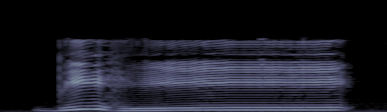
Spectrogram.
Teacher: इसको हमने इसके हिज्जे किस तरह करने हैं, स्पेलिंग किस तरह करने हैं, वो इस तरह, बा जेर बी, बा को छोटा पढ़ेंगे और ही को खींचेंगे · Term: खड़ी जेर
